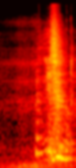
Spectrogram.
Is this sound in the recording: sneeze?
yes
